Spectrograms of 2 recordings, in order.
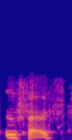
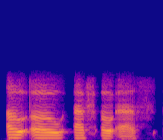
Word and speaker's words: OOFOS: I think you pronounce it OOFOS, OOFOS, and they're mm-hmm.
